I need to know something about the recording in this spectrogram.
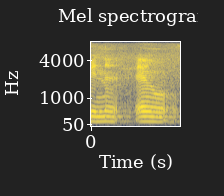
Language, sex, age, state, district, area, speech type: Malayalam, female, 45-60, Kerala, Alappuzha, rural, spontaneous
